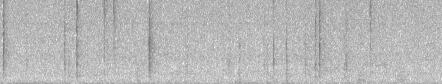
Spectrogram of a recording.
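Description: Faint, irregular clicks of a laptop keyboard being typed on, over a steady low hum.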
